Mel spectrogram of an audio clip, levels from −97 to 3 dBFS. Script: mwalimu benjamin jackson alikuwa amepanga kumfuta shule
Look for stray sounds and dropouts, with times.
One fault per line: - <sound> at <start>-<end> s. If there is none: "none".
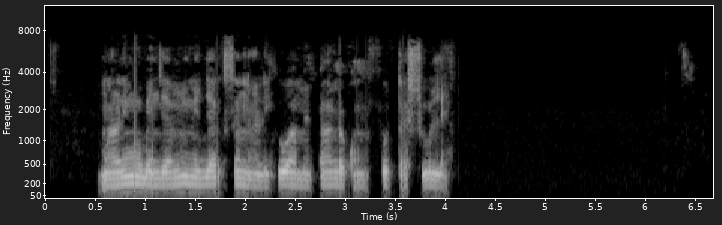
none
